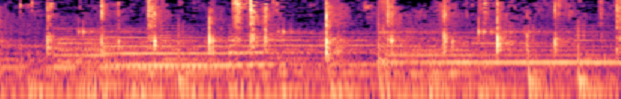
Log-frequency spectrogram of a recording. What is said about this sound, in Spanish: Se escucha claramente cómo el caballo está dando vueltas y vueltas alrededor de la casa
